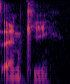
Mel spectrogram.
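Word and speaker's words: Enkei: Like, how do you pronounce that? It's like Enki, Enki. It's Enki.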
